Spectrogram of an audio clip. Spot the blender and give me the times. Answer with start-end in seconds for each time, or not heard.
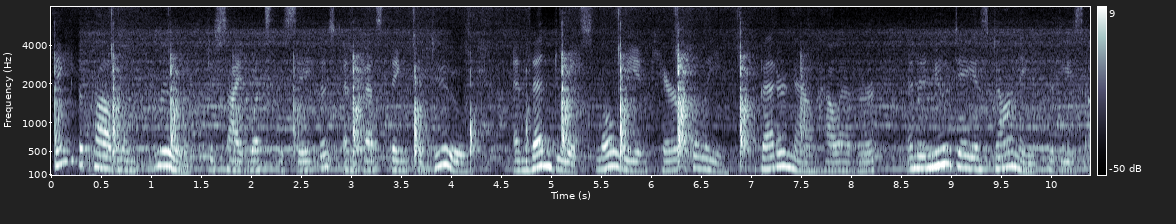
0.0-10.3.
